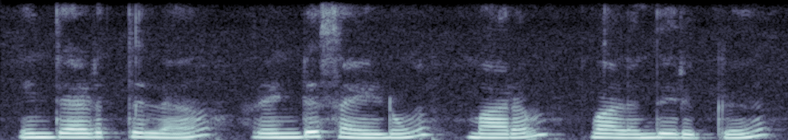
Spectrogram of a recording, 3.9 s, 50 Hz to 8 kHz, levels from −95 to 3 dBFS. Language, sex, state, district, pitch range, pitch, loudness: Tamil, female, Tamil Nadu, Nilgiris, 215-245 Hz, 225 Hz, -15 LUFS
